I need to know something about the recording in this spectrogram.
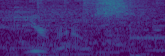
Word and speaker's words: gyros: Sometimes the Greek is Gyros pronounced like Euro. The Greek thing is pronounced Euros.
